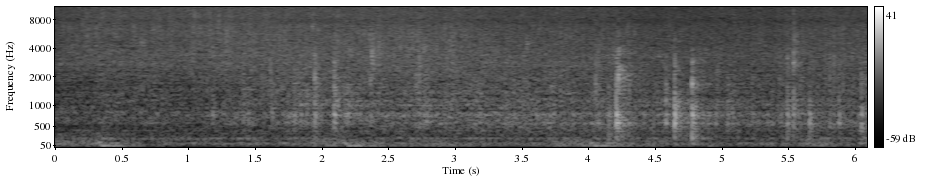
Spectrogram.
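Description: Pork pieces deep-fry in hot oil, giving a constant bright sizzling hiss broken by occasional crackles and pops, some scraping stirs, and a few sharper bursts toward the end.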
